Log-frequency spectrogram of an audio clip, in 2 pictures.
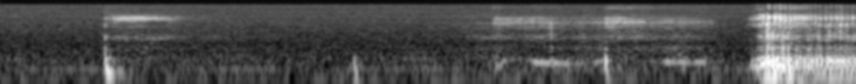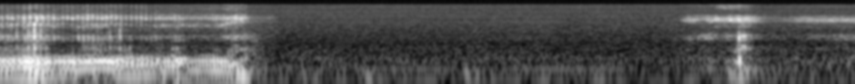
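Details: Sleeping puppy in a quiet room. Faint breathing and small clicks lead to one loud, rough, buzzy snore of almost two seconds. Then it falls quiet, with another soft breath near the end.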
